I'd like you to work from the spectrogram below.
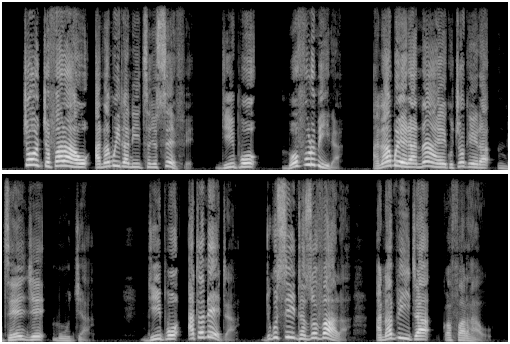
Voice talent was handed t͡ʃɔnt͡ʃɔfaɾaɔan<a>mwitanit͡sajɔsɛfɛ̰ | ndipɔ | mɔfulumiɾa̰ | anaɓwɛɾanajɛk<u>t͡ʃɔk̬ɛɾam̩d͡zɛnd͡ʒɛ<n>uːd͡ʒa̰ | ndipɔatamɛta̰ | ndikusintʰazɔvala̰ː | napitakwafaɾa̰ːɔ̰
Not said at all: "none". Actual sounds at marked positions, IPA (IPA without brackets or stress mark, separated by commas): a, u, m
